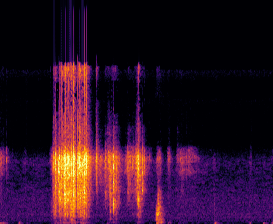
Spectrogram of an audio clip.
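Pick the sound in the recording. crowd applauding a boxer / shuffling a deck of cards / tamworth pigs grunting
shuffling a deck of cards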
